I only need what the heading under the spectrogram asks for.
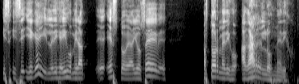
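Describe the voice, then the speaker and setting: Animated pastor, bright dry voice. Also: male voice, fairly high pitch, normal speed, no echo. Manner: animated, swings from loud outbursts to hushed confiding asides; stammering repetitions. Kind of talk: sermon with storytelling. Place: church.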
